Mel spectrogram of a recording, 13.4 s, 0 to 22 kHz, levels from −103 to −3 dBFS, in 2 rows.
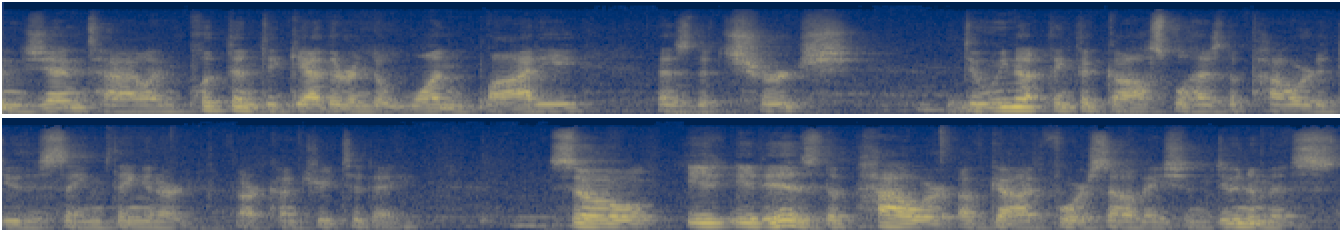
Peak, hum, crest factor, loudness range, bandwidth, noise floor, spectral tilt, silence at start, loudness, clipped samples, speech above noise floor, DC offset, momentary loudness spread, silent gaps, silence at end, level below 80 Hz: -16 dBFS; none; 20 dB; 7 LU; 16 kHz; -58 dBFS; -4.5 dB/octave; 0 s; -36 LUFS; under 0.1%; 22 dB; under 0.1%; 15 LU; none; 0 s; -78 dBFS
